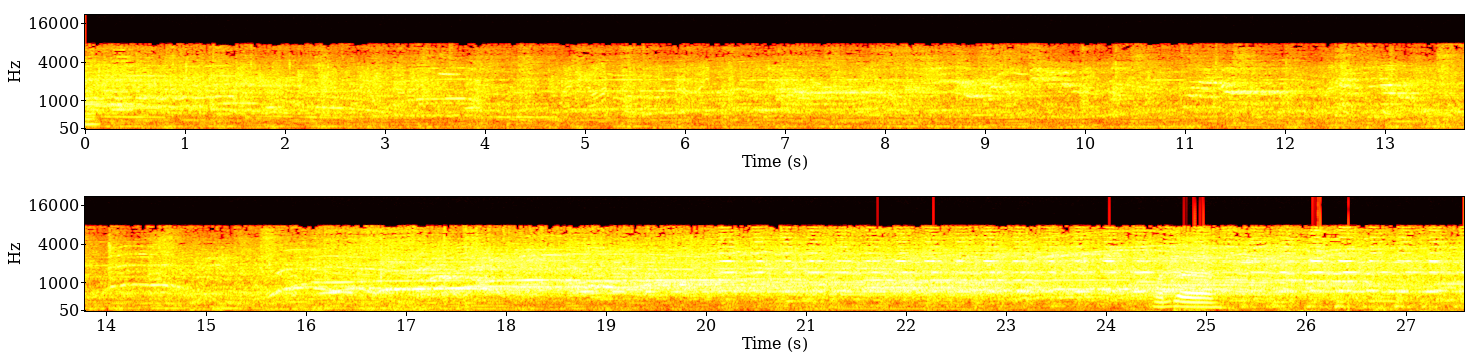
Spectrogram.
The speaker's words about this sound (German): Am Zuschauerjubel hinter mir hören Sie, wie voll es hier ist. Also die Sitzplatztribüne komplett belegt. Der überdachte Teil, der unüberdachte Teil auch sehr gut gefüllt.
